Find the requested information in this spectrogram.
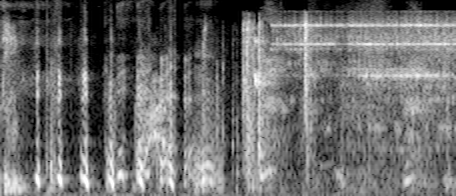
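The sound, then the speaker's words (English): After a moment of indistinct talking, a loud, continuous electric fire alarm bell in an old building where the speaker is staying starts ringing and keeps going steadily without a break, shrill and sustained. “I think it's the fire alarm for this old dumb building that I'm staying at”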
